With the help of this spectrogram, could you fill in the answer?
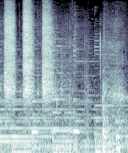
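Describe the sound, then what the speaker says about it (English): Beef stock sprayed from a bottle onto smoked meat pulled off the smoker, three short bursts of hissing spray in quick succession, close up, with no talk. "I'm gonna spray it with a little more beef stock."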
